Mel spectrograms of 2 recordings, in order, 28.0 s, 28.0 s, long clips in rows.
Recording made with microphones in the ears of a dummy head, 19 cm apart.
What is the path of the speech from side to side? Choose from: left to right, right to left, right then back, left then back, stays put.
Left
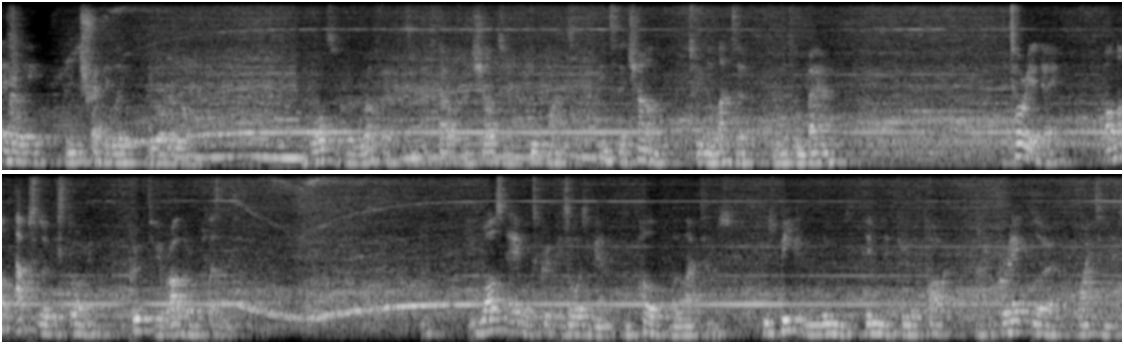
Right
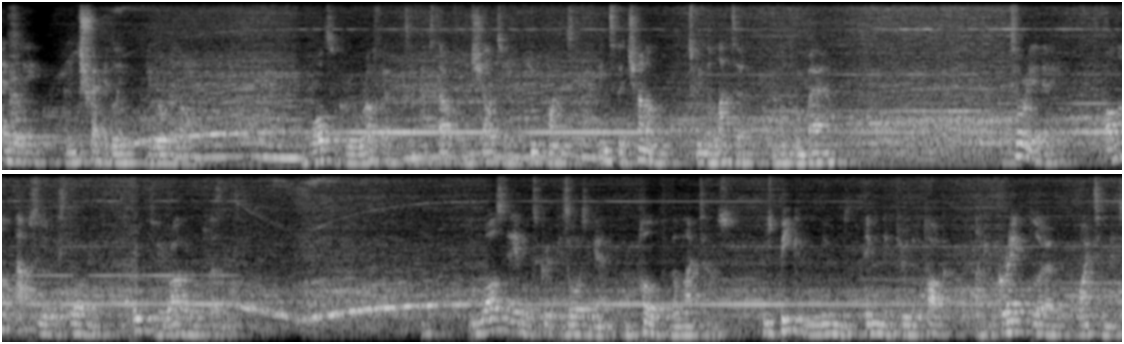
left then back.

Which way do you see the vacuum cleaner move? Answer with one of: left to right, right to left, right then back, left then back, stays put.
right then back.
